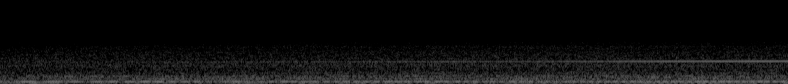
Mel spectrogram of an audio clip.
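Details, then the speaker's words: 1955 Emerson 77646SL 12-inch desk fan at medium speed. A soft steady hum with a thin, even high motor whine over the air noise; the owner likes this whine. Normal, healthy fan motor. "I like the motor whine this one has. 1 year newer than this one. Again, here's medium speed."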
